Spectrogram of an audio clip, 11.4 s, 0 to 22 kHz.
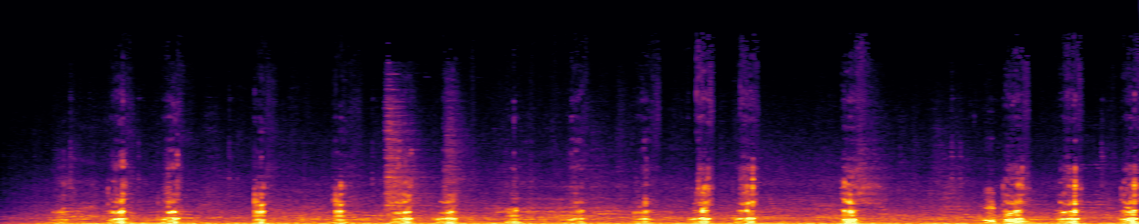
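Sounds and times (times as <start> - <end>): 
low rumbling background noise at a state fair: 0.0 - 11.3
pig giving short nasal grunts and oinks at a state fair: 0.5 - 1.9, 2.5 - 7.6, 8.4 - 8.8, 10.0 - 11.3.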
